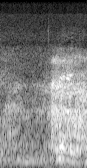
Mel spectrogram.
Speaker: >> Excuse me. Sorry, I had to sneeze.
